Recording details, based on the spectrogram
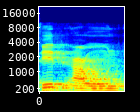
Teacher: ഫിർഔൻ ഇതിലുള്ള റാ പ്രത്യേകം ശ്രദ്ധിക്കുക. തർക്കീഖാണ്. സാക്കിനത്തായ റാഇന് തൊട്ടു മുമ്പിൽ സ്ഥിരപ്പെട്ട കസ്റുണ്ട് എന്നതാണ് അതിനുള്ള കാരണം.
